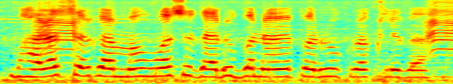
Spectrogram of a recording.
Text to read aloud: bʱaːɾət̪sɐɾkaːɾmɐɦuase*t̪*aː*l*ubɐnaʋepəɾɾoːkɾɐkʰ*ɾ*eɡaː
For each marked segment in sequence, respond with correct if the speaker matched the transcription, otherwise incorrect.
incorrect: d̪, incorrect: ɾ, incorrect: l

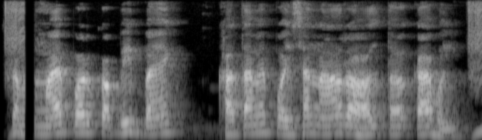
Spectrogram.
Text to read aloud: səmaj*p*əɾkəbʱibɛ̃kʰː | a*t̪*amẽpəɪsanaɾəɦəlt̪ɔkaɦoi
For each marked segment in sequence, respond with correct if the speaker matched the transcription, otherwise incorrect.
correct, correct

